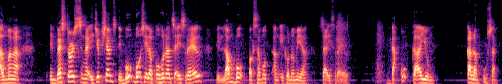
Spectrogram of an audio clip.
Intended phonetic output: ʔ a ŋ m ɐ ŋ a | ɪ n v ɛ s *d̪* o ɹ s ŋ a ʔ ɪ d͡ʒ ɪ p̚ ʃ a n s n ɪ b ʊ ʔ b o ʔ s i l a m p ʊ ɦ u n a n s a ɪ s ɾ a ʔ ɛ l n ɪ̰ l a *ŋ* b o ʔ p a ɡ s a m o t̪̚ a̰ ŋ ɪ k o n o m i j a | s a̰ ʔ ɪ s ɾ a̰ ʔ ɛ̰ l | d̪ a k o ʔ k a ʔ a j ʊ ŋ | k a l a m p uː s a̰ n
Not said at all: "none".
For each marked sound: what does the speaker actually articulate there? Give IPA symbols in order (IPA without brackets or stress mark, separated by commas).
t̪, m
